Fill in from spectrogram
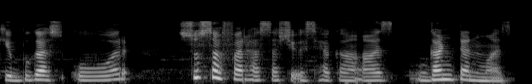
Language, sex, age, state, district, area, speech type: Kashmiri, female, 30-45, Jammu and Kashmir, Baramulla, rural, spontaneous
